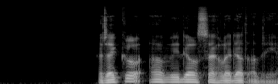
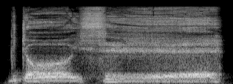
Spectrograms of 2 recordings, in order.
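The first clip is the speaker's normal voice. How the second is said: eerie, breathy voice from nowhere; a presence speaking inside his mind; ghostly unvoiced question, high and loud; mighty voice in his head; 8 semitones higher, 6 dB louder than usual. A narrator's reading. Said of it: "Ozvalo se mu v hlavě tak mocně".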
